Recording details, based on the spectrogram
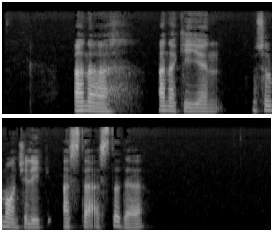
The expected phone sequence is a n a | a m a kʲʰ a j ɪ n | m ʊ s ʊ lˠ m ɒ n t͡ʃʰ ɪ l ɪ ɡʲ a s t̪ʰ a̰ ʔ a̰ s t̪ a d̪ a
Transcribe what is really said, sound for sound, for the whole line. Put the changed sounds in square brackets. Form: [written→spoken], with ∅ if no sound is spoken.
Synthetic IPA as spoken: a n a | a [m→n] a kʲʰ [a→e] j ɪ n | m ʊ s ʊ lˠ m ɒ n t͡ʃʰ ɪ l ɪ [ɡʲ→kʲ] a s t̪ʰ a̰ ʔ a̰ s t̪ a d̪ a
